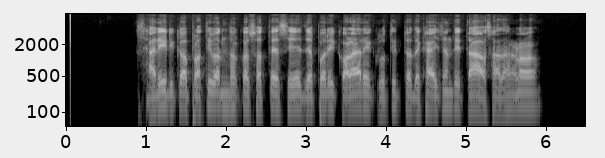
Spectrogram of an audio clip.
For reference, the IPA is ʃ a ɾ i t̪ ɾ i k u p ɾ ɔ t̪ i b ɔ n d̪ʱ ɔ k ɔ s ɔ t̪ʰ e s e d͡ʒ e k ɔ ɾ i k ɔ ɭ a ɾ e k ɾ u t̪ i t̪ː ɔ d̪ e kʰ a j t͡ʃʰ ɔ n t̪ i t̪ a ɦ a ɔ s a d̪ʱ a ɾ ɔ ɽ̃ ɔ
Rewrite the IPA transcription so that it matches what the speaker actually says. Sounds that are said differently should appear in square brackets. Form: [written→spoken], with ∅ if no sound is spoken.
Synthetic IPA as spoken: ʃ a ɾ i [t̪→∅] ɾ i k [u→ɔ] p ɾ ɔ t̪ i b ɔ n d̪ʱ ɔ k ɔ s ɔ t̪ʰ e s e d͡ʒ e [k→p] ɔ ɾ i k ɔ ɭ a ɾ e k ɾ u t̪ i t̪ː ɔ d̪ e kʰ a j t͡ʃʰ ɔ n t̪ i t̪ a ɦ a ɔ s a d̪ʱ a ɾ ɔ ɽ̃ ɔ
